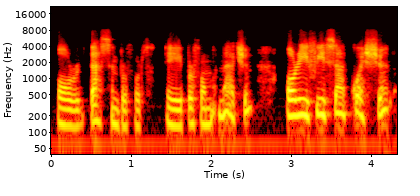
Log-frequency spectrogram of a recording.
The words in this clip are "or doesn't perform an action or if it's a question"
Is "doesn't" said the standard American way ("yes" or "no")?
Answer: no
